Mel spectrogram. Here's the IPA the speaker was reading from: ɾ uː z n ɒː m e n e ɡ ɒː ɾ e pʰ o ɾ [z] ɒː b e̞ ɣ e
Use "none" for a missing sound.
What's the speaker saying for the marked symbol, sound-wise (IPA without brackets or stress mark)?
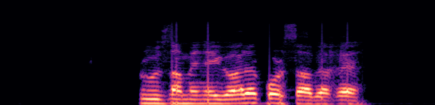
s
